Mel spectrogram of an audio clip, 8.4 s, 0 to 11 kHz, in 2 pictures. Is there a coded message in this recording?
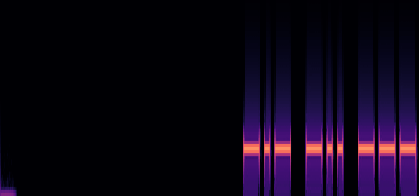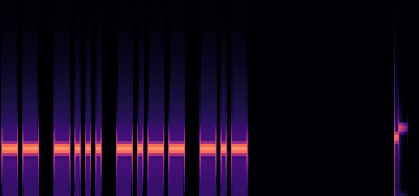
Yes: Morse code from 2.4 to 6.7 s, heard as a keyed tone, about 21 wpm, 700 Hz. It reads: KD0BYK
